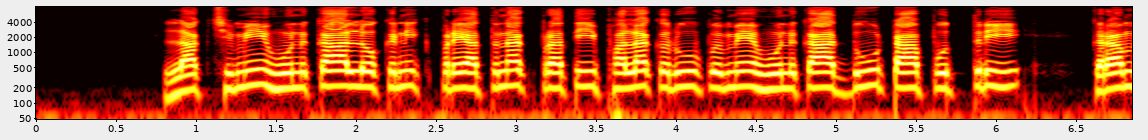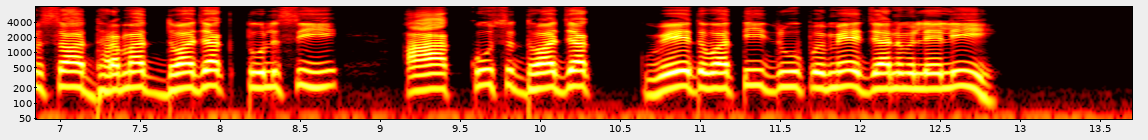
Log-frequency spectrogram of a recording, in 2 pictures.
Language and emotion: Maithili, neutral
